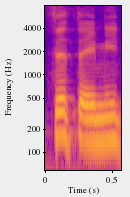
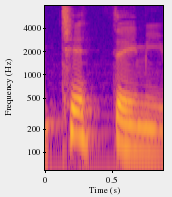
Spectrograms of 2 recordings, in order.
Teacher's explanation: You deaspirate. You take away the ha, and you just have the tau there. Well, essentially, it's the same thing with sozo, right?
